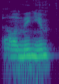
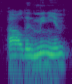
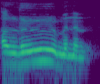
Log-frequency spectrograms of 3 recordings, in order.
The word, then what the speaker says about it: aluminium: this flimsy stuff called aluminium. That's right, aluminium. Say it with me. Aluminium, not aluminum. That's how Urbanus would pronounce it.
